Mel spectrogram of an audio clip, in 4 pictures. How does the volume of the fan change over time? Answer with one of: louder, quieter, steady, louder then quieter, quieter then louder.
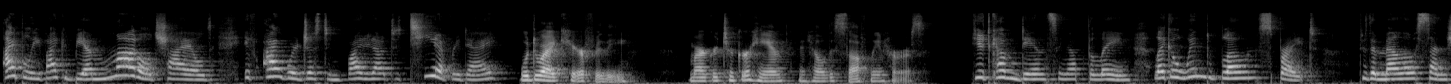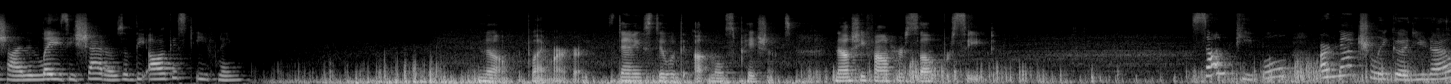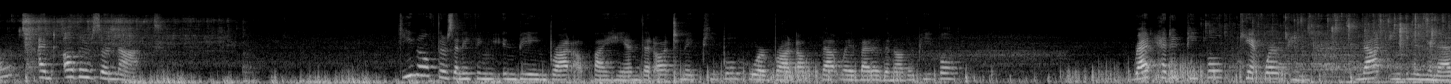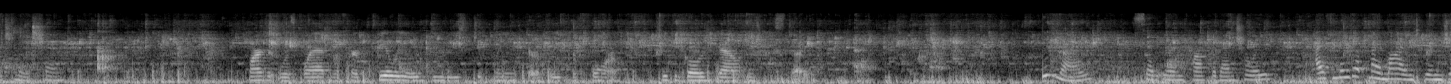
steady.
